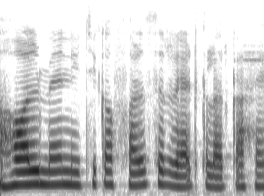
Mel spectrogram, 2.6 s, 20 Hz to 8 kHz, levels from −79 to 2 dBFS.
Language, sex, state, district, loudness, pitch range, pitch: Hindi, female, Haryana, Jhajjar, -18 LUFS, 170-205 Hz, 195 Hz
